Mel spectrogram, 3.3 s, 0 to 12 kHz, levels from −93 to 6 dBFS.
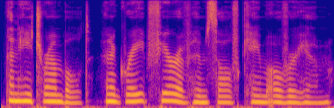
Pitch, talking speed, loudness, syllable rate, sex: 200 Hz, 215 wpm, -16 LUFS, 4.9 syllables/s, female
